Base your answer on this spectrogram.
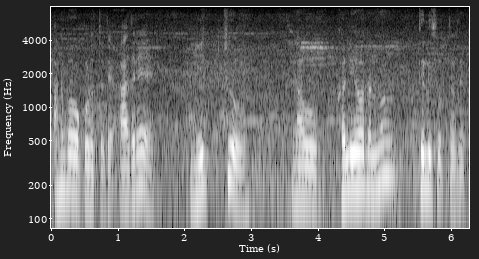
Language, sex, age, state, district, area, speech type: Kannada, male, 60+, Karnataka, Kodagu, rural, spontaneous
